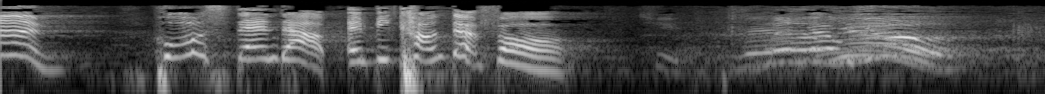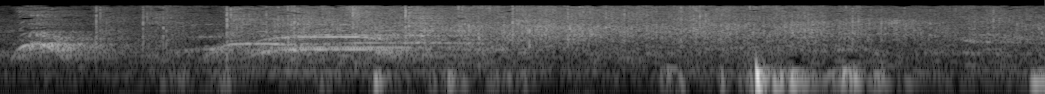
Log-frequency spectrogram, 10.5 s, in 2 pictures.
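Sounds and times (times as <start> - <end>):
speech: 0.2 - 2.9
audience applause: 5.1 - 10.4.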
